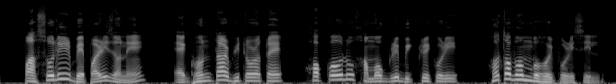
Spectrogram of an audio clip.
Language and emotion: Assamese, surprised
